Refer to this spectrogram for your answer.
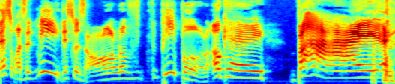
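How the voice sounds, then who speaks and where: A female-sounding voice puts on a character voice at a medium pitch and very slow pace in a very clean recording with a silent background. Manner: breezy, dismissive.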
